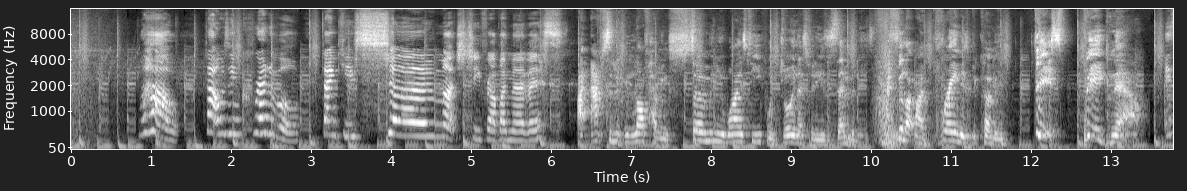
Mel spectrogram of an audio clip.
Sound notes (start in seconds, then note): 0.1 upbeat music; 9.9 air whooshes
